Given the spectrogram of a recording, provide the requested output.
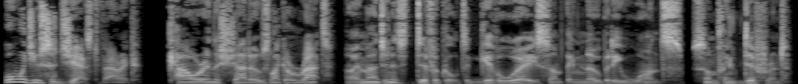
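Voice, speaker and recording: A man playing a brooding, bitter escaped-slave elf warrior in a video game, terse, guarded and sardonic, with formal diction and a gravelly low voice. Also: very animated, brisk, few pauses, dry recording, clean studio sound. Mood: sardonic, cold. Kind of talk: video game character dialogue.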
